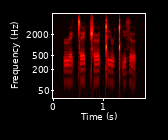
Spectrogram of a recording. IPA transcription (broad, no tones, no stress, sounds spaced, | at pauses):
ɹ ɛ ǀ ɛ ǁ œ ǃ i ɹ ǃʼ i z ə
